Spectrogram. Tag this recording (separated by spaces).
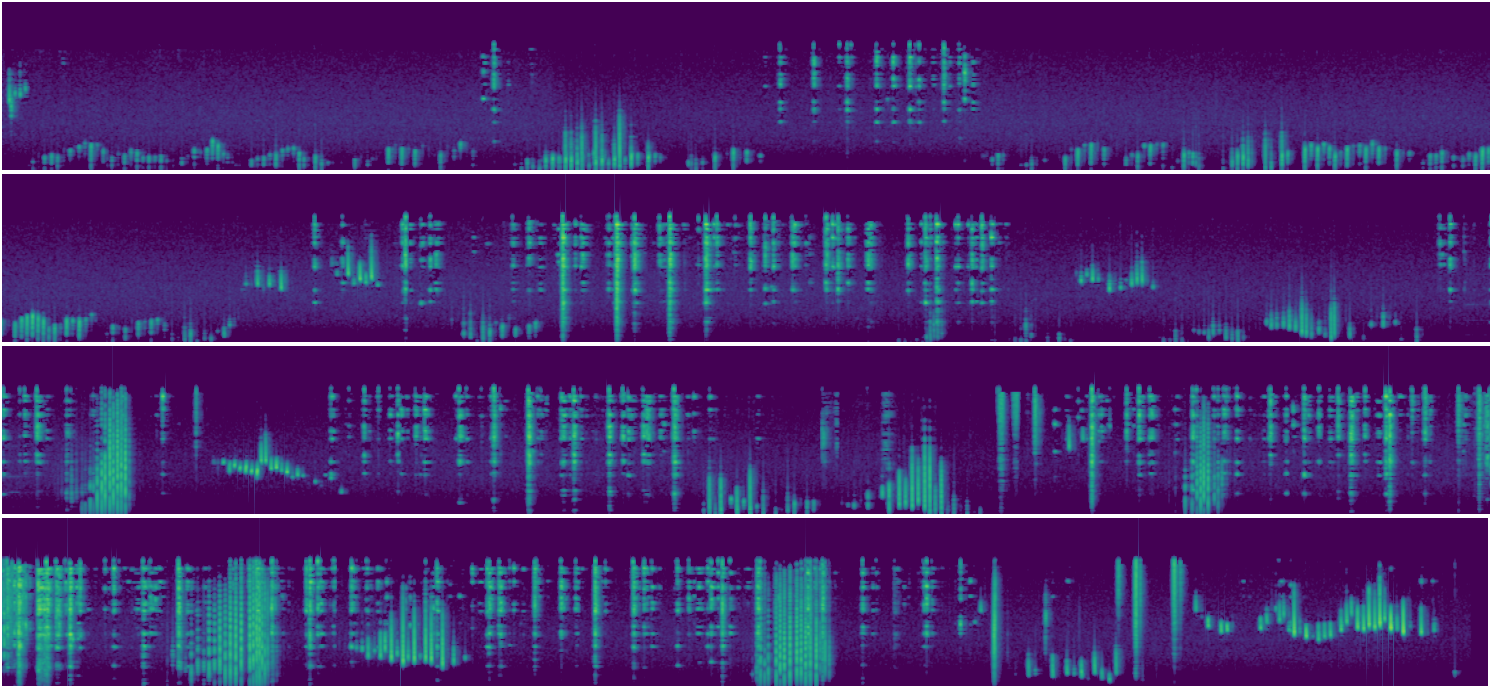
Bats Parkland-Walk Wildlife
